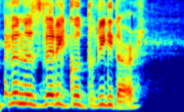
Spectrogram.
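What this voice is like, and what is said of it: Put-on Russian accent. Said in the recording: “I like your Russian there, though.”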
